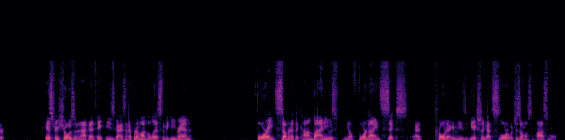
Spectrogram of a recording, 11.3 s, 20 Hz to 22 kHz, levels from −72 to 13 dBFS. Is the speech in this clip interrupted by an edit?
no; 0 cuts

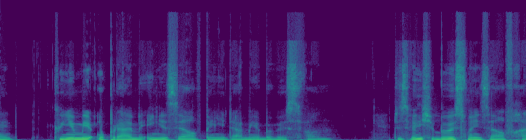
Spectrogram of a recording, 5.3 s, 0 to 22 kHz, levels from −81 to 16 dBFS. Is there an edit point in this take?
no; 0 cuts

